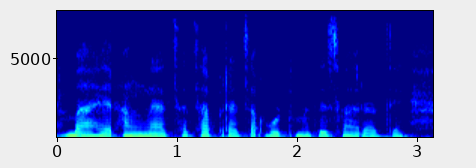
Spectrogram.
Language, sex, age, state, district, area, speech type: Marathi, female, 18-30, Maharashtra, Nagpur, urban, spontaneous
